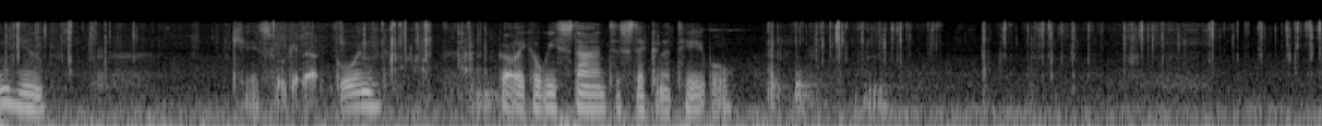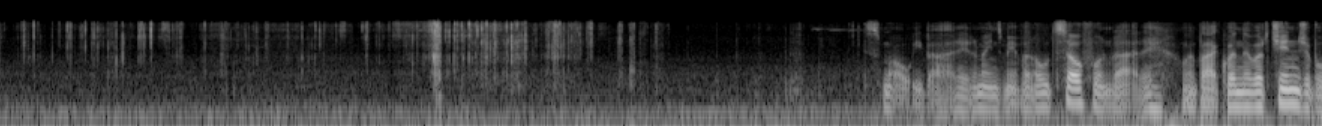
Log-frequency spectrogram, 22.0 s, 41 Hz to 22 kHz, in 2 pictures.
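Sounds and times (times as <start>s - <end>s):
packaging tearing and crinkling: 0.0s - 4.1s, 6.6s - 16.6s
plastic and card packaging rustling: 0.0s - 4.4s, 6.4s - 16.6s.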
